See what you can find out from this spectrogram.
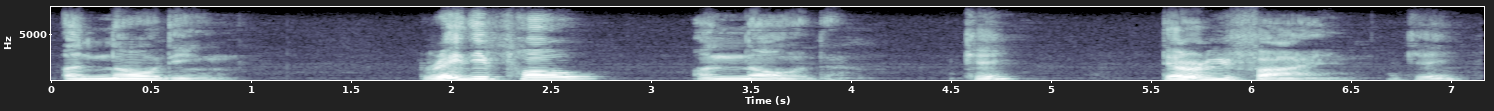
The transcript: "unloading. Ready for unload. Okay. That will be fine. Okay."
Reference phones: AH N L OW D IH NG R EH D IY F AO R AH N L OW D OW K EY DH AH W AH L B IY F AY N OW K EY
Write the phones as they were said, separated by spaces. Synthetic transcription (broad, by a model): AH N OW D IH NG R EH D IY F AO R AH N OW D OW K EY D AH W AH L B IY F AY N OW K EY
